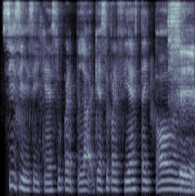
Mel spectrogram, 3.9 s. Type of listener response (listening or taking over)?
taking over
